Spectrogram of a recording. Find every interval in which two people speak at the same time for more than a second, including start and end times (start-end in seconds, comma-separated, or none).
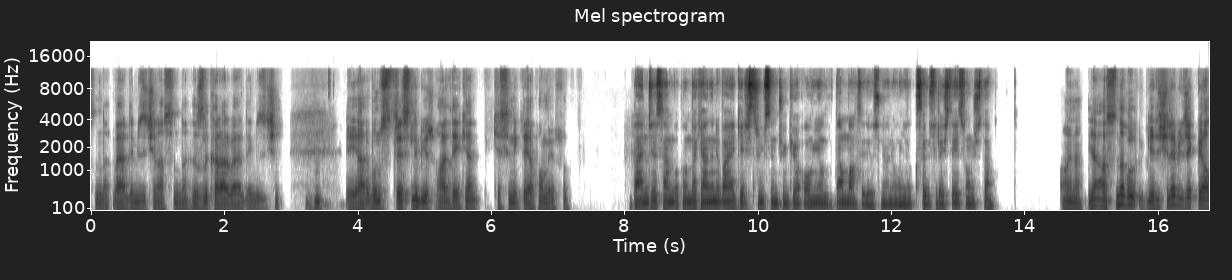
none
